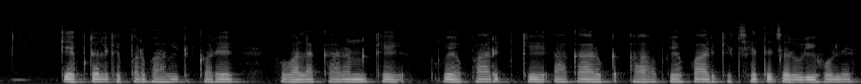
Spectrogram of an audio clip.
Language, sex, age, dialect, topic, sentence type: Bhojpuri, male, 18-24, Southern / Standard, banking, statement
